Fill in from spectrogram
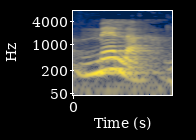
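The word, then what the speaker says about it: melach (מלח): How do you say salt in Hebrew? – Melech. – No. That's not how you say. – Melech. – No, melach. – Melach. – Melech and melach are two different words.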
